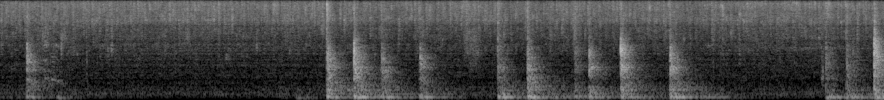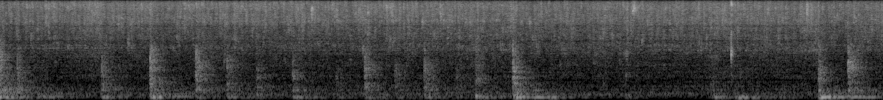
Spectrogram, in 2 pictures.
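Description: Small hands slapping the flat sheet-metal side of a white household appliance, giving deep drum-like thumps. They come in quick runs of slaps about four, six and ten seconds in, then as single slaps a second or two apart.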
